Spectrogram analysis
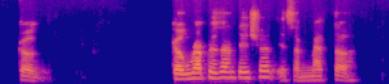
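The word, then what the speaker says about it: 庚: In Chinese, we pronounce as Geng. Geng.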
